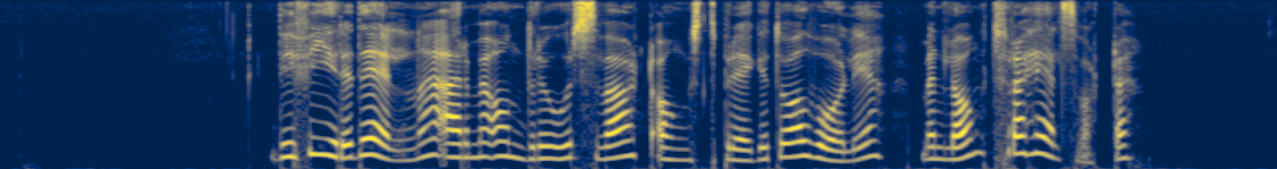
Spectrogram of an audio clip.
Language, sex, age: Norwegian, female, 48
